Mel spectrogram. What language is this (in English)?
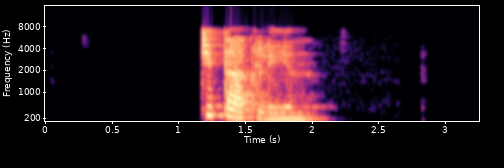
Mari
